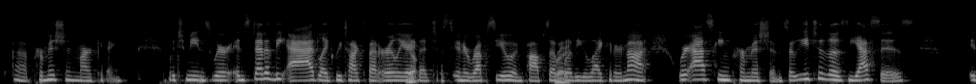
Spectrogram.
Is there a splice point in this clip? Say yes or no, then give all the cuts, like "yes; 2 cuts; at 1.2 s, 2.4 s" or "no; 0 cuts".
no; 0 cuts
